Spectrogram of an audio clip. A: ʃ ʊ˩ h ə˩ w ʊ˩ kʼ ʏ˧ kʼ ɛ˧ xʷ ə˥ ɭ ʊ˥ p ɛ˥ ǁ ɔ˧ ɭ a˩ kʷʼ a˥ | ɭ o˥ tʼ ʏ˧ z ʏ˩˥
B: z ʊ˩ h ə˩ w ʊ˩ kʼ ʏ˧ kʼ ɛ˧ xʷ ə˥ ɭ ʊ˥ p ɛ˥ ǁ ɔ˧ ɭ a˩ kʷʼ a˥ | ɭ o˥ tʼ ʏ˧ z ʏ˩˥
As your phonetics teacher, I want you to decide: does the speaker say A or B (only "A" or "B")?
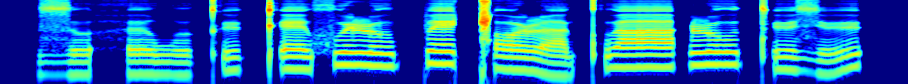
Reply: B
